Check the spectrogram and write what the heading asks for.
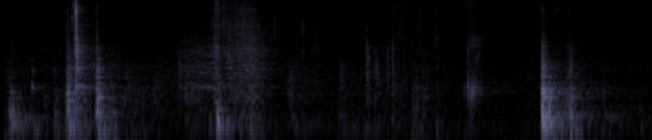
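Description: Knocks and rustling from a Bible and a tablet being handled and set down on a lectern: several short knocks, with a brief papery rustle about two seconds in.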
